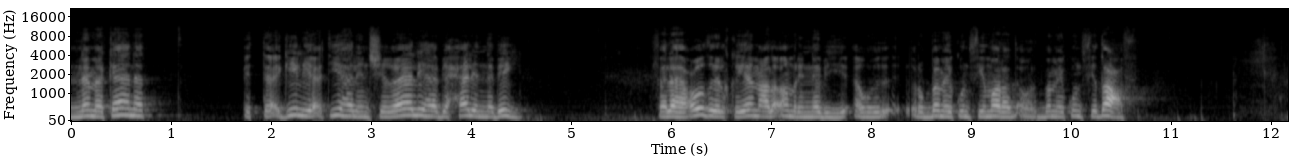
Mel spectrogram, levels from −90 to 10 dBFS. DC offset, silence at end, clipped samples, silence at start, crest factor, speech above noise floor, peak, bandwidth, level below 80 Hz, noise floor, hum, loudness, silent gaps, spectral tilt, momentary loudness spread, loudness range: under 0.1%; 1.55 s; under 0.1%; 0 s; 20 dB; 44 dB; -14 dBFS; 11 kHz; -78 dBFS; -78 dBFS; none; -34 LUFS; none; -7 dB/octave; 10 LU; 2 LU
